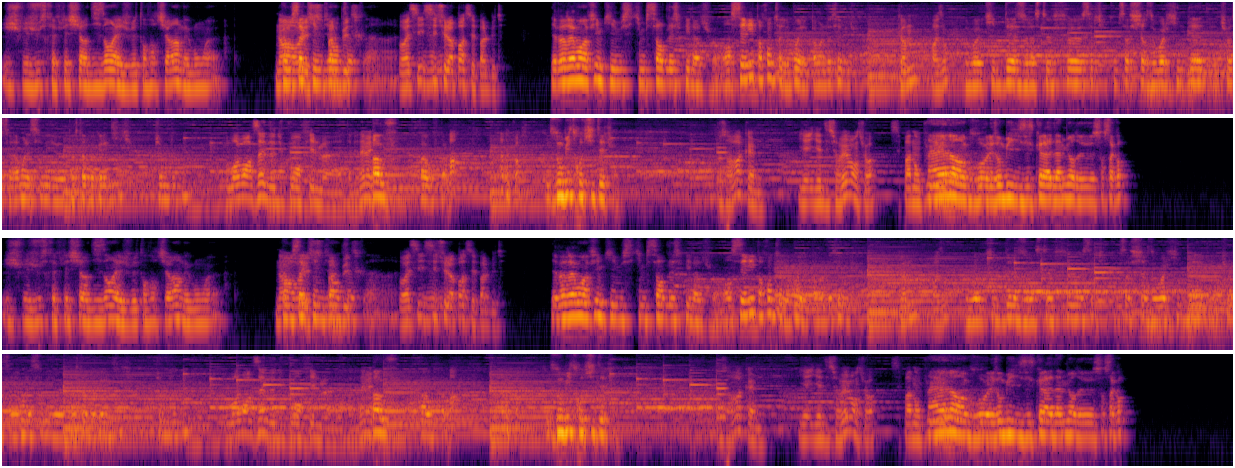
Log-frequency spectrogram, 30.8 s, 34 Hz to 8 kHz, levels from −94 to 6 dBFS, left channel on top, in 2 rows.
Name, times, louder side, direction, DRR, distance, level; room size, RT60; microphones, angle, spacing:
voice 1, 0.0-2.7 3.5-4.7 5.2-5.6 6.9-10.8 12.0-17.0 17.3-17.7 20.0-20.3 20.6-21.0 22.2-23.1 26.9-29.4, left 3 dB, 65° left, 0.7 m, -25 dB
voice 2, 3.4-4.5 5.0-6.2 11.2-11.9 18.2-20.0 21.0-21.1 21.6-22.0 24.3-24.9 25.3-27.4, left 4 dB, 35° left, 0.3 m, -29 dB
sound 1, 8.4-27.7, left 1 dB, 20° left, 0.8 m, -39 dB
sound 2, 9.6-24.4, right 5 dB, 50° right, 0.6 m, -32 dB
2.8 x 2.5 x 3.2 m
head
